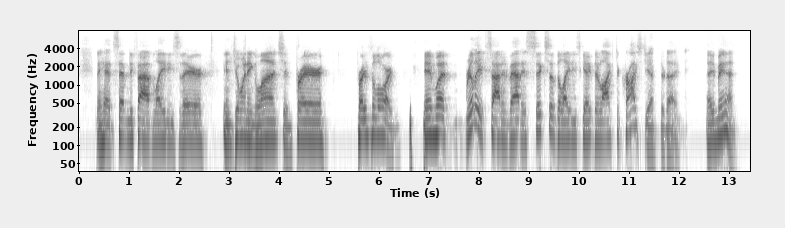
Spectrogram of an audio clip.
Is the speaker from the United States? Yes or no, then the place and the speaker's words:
yes; Memphis, Tennessee, United States; I pulled Tennessee, I'm from Memphis, capital Nashville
